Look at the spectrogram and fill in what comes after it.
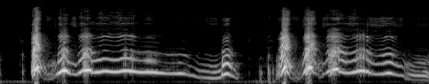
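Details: On increased medication, the pet dog Roo mixes barks into her weird singing: each phrase opens with sharp, barky onsets that melt into a wavering, gradually falling howl, repeated twice with a brief gap between.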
